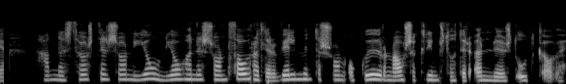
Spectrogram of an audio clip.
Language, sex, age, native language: Icelandic, female, 30-39, Icelandic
